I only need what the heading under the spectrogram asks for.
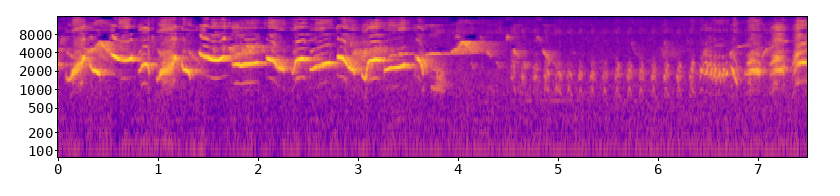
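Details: Albino Chinese hwamei, bred in captivity, delivers loud, rich, varied whistled phrases that rise and fall. They are followed by a quieter, rapid stuttering trill and a final burst of bright notes.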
